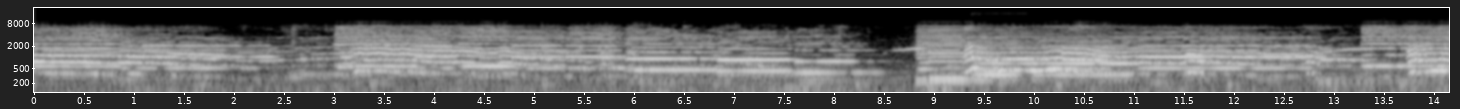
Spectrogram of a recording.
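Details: A dog howls along to the song What a Wonderful World, sung to his new friend and described as very happy. Long wavering, sliding howls over loud music, with a short break near the middle.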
